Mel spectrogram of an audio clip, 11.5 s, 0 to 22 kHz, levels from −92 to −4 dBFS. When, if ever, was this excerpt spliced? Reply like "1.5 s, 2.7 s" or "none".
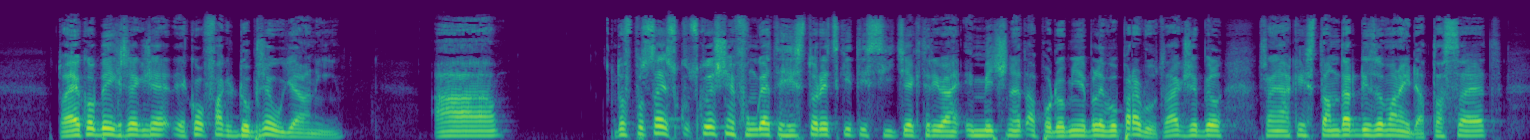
1.1 s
